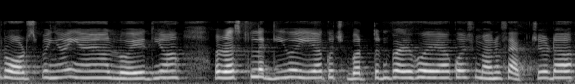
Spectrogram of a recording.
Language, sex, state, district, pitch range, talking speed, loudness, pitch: Punjabi, female, Punjab, Kapurthala, 290-315 Hz, 190 wpm, -16 LUFS, 305 Hz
